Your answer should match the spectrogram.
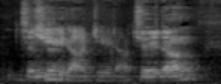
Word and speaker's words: Judon: Matthew Judon, is that right? – Judon.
